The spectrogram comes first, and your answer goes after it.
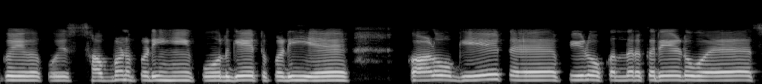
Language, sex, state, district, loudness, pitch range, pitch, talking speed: Marwari, female, Rajasthan, Nagaur, -17 LUFS, 190-200 Hz, 195 Hz, 100 wpm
